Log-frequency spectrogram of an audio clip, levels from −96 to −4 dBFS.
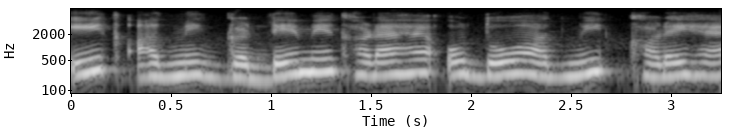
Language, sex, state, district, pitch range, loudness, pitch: Hindi, female, Uttar Pradesh, Varanasi, 215-255 Hz, -26 LUFS, 225 Hz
